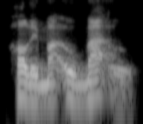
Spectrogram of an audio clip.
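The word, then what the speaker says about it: Halemaʻumaʻu: he's from Hawaii, and you have to pronounce it like the Hawaiian. So he trained me to say it the right way, but I don't like saying it because it makes me sound too Polynesian. But the correct pronunciation would be Hale Mau Mau.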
